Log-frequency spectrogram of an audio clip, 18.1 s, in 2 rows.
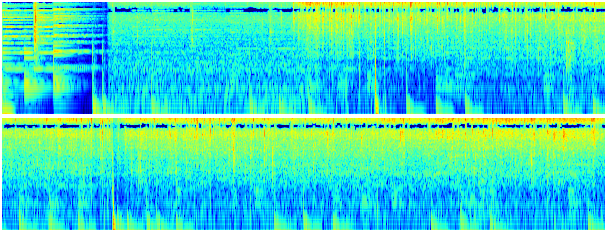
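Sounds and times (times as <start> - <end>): music with bass beat: 1.4 - 2.5, 5.6 - 7.3, 8.4 - 12.0, 13.0 - 14.6, 15.5 - 16.8, 17.8 - 18.0
vegetables sizzling in a wok: 1.6 - 18.0.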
